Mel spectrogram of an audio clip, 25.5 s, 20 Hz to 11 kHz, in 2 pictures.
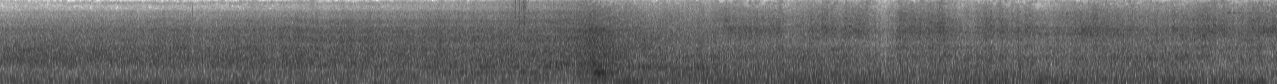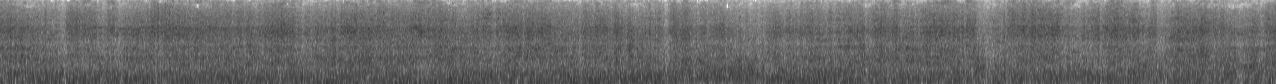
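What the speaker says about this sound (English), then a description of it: "66551 works a freight train from Southampton MCT to Garston" Freight train hauled by Class 66 locomotive 66551, running from Southampton container terminal to Garston, passes through Milton Keynes Central station with a long steady roar of wagons, a sharp brief squeal near the start, then continuous rumbling clatter.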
